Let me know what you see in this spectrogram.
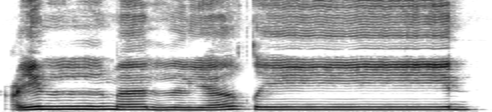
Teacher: Huruf qaf huruf tebal kita baca dengan mengangkat pangkal lidah ya, jadi qaf kasroh itu tidak menjadi tipis ya, jadi tidak boleh dibaca yakin tapi yaqi, tetap tebal, hanya saja kadar ketebalannya itu berkurang dibandingkan ketika kondisinya fathah atau dhammah.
